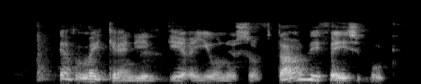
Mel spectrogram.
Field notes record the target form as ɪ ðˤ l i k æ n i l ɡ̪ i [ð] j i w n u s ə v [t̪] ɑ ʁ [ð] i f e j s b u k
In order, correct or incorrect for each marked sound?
incorrect, correct, correct

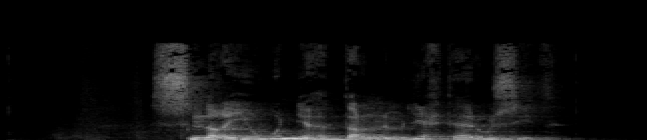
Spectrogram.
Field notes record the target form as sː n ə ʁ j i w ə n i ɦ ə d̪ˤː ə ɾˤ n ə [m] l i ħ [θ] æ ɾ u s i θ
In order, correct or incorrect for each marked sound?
correct, correct

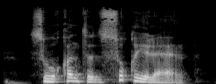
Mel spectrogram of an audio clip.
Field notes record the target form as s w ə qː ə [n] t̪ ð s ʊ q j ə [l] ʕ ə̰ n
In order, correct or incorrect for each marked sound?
correct, correct

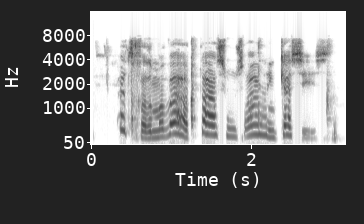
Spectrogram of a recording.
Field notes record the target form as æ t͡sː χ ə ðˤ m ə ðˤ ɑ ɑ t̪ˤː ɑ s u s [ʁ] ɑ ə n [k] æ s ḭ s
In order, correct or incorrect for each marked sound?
correct, correct

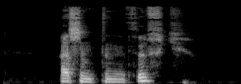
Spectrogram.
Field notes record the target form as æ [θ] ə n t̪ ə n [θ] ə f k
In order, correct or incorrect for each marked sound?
incorrect, correct

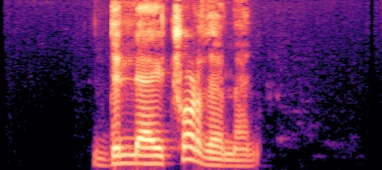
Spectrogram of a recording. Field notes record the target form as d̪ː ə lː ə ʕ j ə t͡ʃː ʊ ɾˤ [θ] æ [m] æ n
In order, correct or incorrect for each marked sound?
incorrect, correct

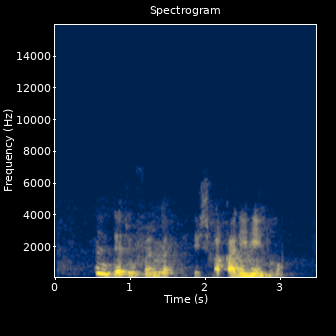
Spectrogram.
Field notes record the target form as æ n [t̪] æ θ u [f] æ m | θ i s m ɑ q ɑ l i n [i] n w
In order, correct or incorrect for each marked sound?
incorrect, correct, correct

